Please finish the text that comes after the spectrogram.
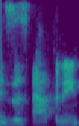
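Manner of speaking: plain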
